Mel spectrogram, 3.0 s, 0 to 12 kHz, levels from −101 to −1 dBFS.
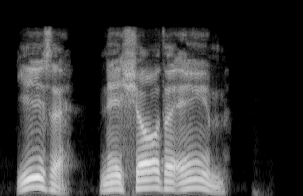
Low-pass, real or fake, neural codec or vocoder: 7.2 kHz; fake; codec, 16 kHz, 16 kbps, FunCodec, trained on LibriTTS, 50 frames a second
